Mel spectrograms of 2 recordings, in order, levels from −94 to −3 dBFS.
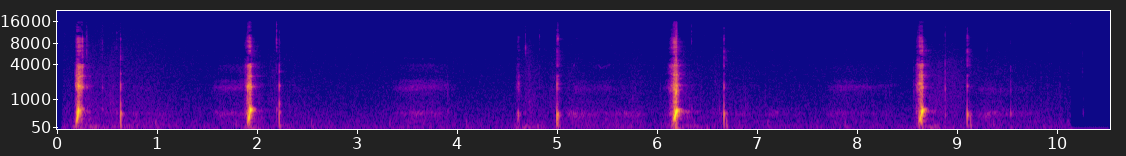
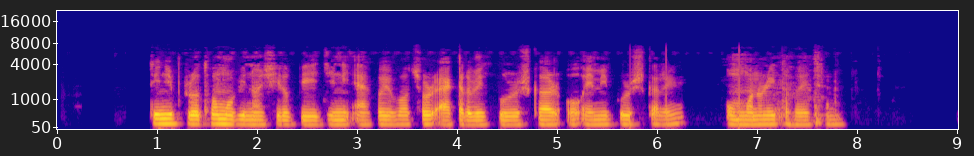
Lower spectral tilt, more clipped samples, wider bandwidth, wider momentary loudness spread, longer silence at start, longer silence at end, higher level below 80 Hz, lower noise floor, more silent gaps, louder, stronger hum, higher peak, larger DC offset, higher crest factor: second, -4.5 dB/octave vs -8.5 dB/octave; neither; first, 10.5 kHz vs 6.8 kHz; first, 27 LU vs 9 LU; second, 0.2 s vs 0.95 s; first, 1.85 s vs 1.15 s; second, -68 dBFS vs -56 dBFS; first, -78 dBFS vs -71 dBFS; neither; about the same, -20 LUFS vs -19 LUFS; neither; about the same, 0 dBFS vs -2 dBFS; neither; first, 28 dB vs 18 dB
